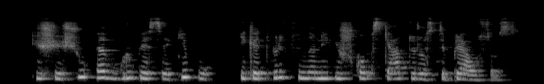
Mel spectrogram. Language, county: Lithuanian, Alytus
